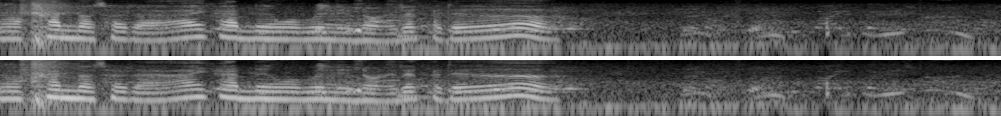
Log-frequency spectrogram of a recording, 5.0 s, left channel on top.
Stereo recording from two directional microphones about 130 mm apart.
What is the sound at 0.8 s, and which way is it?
A woman's voice, 30° right (ahead or behind).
